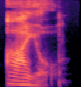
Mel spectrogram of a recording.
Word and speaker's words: aisle: The first word is aisle. A-I-S-L-E. Aisle. An aisle is the long walking space between the shelves of food in a supermarket. Remember, the S is completely silent.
